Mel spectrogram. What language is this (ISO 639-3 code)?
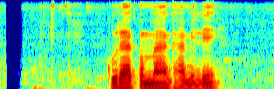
nep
